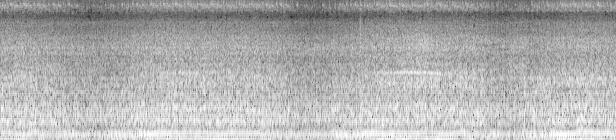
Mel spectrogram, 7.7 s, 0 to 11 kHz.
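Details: 2002 Honda CR-V 2.4L with rough idle, stalling and up-and-down rpm, after IACV cleaning: idle hunts every couple of seconds, pitch rising and sagging; problem persists, IACV or throttle body suspected, replacement IACV awaited. Rough idle.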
